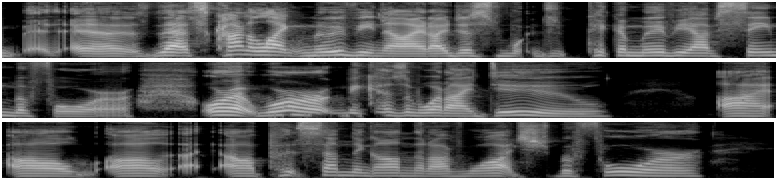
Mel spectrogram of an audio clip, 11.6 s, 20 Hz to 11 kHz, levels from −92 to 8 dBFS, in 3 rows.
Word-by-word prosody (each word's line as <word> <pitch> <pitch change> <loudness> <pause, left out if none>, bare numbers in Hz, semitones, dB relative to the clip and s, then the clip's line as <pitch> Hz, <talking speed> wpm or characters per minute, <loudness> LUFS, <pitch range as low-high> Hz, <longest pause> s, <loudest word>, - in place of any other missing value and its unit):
eh, - - -3 0.2
uh, 145 -1 +1
b - - -11
a - - -19
that's 180 0 +7
kinda 235 -1 +4
like 205 -3 +6
movie 190 0 +1
night, 145 -1 +5
I 150 - +5
just 160 -2 +2
w 155 - -10
ju 145 +1 -9
pick 190 0 -8
a - - +1
movie 180 0 -2
I've 165 -2 0
seen 185 0 -2
before 140 - -7 0.3
or 210 +1 +6
at - - +1
work, 190 -3 +1
because 175 +3 -6
of 185 - -7
what 175 0 -1
I 150 -1 +1
do, 150 -5 -5 0.6
I 150 -1 0
I'll 150 -1 -1
I'll, 155 -1 -1
uh, - - -5 0.2
I'll 150 0 -2
put 200 - -7
something 190 -4 -2
on 165 -1 -4
that 155 -2 -9
I've 140 0 -5
watched 160 -2 -1
before, 160 -1 -6
i - - -35
165 Hz, 205 wpm, -22 LUFS, 150-185 Hz, 0.6 s, that's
